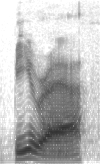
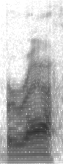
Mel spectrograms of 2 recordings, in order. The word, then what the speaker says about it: Birath: have been for Edna Berath, I pronounced it Barath once, and I got corrected by a dentist who, I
